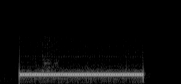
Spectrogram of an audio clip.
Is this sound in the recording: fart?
no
